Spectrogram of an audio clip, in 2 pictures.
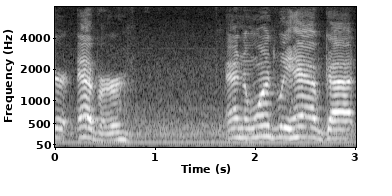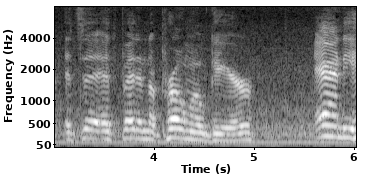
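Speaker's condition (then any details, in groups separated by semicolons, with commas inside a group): No condition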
